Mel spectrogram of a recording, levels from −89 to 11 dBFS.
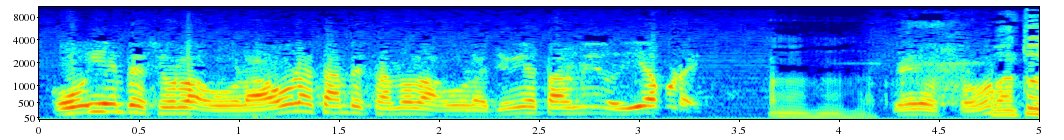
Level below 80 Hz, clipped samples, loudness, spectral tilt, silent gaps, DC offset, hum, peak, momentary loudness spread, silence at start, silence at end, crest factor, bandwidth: -52 dBFS; under 0.1%; -16 LUFS; -6.5 dB/octave; none; 0.3%; none; -2 dBFS; 20 LU; 0.05 s; 0 s; 14 dB; 10 kHz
